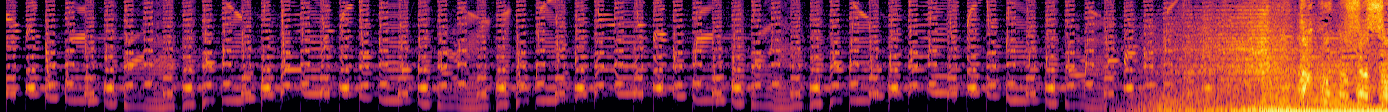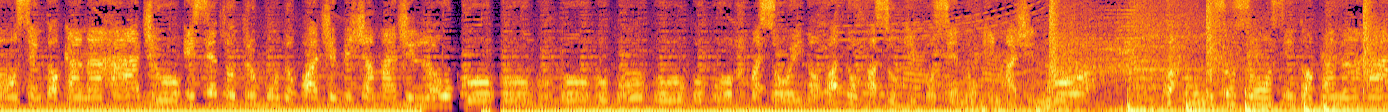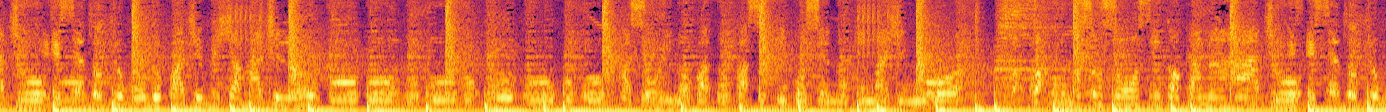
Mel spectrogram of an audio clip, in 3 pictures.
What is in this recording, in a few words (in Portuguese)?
chamada dj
